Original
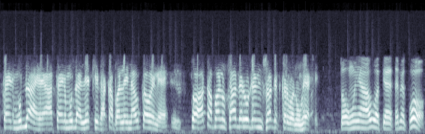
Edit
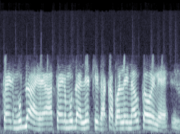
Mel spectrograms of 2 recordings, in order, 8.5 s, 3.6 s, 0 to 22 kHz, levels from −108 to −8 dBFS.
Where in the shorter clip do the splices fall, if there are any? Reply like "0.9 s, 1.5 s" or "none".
none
